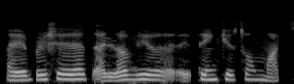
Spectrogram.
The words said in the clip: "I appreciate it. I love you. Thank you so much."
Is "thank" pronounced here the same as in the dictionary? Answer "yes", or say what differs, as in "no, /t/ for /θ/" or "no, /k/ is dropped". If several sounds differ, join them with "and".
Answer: no, /t/ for /θ/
